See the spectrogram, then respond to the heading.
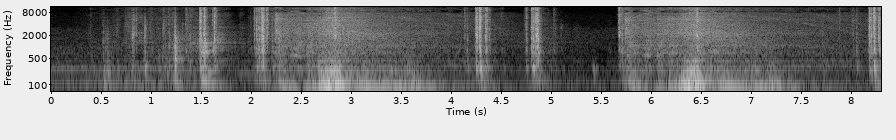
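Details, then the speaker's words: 1998 BMW E36 M3 with a long-standing hot no-start, after fitting a new genuine cam sensor: two short cranking bursts sputter, catch roughly and die. Same behaviour as before, sounding like a big vacuum leak. "same exact behavior that sounded like a big vacuum leak"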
